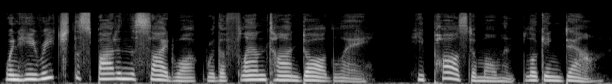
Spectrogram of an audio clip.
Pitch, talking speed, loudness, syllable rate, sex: 190 Hz, 185 wpm, -17 LUFS, 4.9 syllables/s, female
